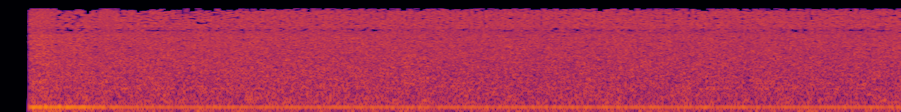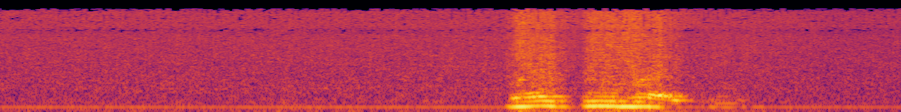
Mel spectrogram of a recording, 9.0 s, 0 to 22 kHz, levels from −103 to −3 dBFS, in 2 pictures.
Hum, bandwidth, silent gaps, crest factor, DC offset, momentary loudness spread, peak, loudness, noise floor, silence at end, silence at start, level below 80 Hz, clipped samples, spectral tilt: none; 17 kHz; none; 22 dB; under 0.1%; 15 LU; 0 dBFS; -22 LUFS; -34 dBFS; 0 s; 0.15 s; -48 dBFS; under 0.1%; -4.5 dB/octave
